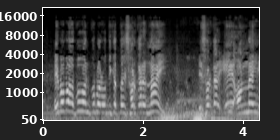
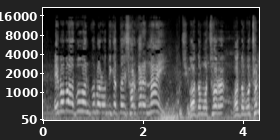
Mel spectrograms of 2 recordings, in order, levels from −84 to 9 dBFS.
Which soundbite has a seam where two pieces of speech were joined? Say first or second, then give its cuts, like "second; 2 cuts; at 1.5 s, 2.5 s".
second; 1 cut; at 2.7 s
